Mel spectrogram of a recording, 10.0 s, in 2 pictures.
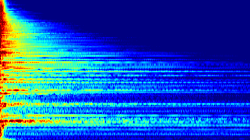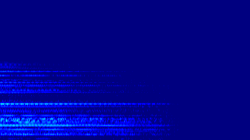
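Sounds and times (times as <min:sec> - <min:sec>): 
open hi-hat played with foot: 0:00.0 - 0:00.9.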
